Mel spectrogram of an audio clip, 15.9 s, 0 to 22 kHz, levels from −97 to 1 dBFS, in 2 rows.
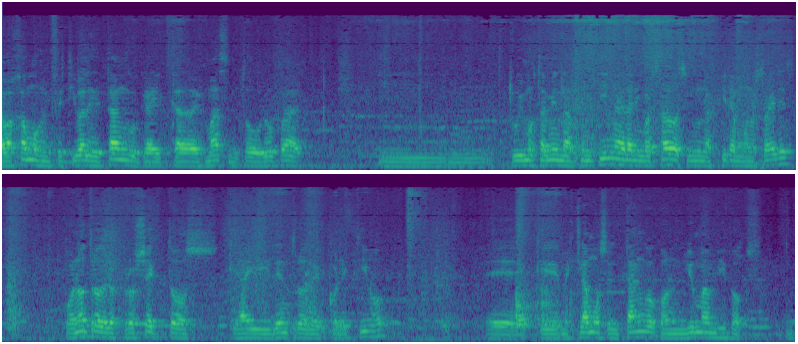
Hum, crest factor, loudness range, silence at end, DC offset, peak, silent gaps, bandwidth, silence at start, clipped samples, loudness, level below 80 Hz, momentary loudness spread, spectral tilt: none; 18 dB; 5 LU; 0 s; under 0.1%; -16 dBFS; none; 16 kHz; 0 s; under 0.1%; -34 LUFS; -66 dBFS; 16 LU; -5 dB/octave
